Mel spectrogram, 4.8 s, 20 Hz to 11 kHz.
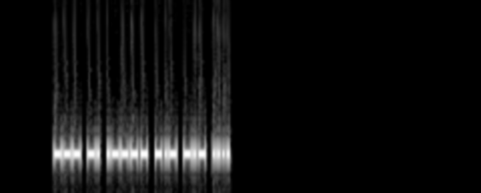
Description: Morse code, heard as a keyed tone, about 53 wpm, 700 Hz. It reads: ON1KKH
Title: DXCC-100 Call Signs - 6 Characters - Repeated 2x - 50wpm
